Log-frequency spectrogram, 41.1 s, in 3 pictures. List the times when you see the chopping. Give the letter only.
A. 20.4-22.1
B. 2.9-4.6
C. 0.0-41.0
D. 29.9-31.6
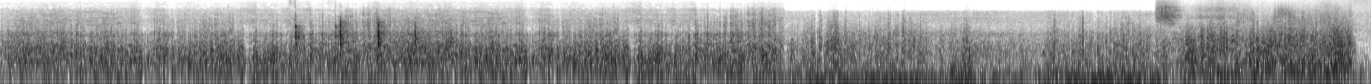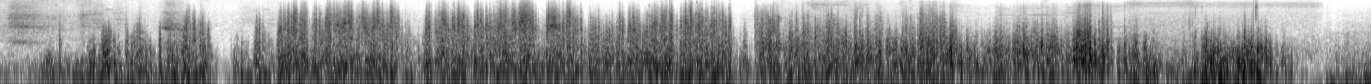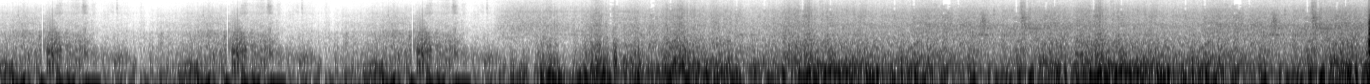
B.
